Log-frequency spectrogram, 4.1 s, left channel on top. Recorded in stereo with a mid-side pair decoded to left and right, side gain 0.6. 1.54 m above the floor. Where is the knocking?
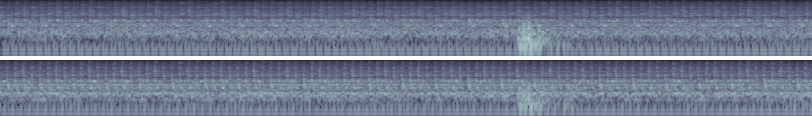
30° left, 0.6 m.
